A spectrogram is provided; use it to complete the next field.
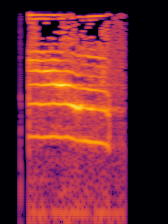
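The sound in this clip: A cat meows once, a clear, drawn-out call of about a second that falls slightly in pitch and stands alone with no other sound.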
